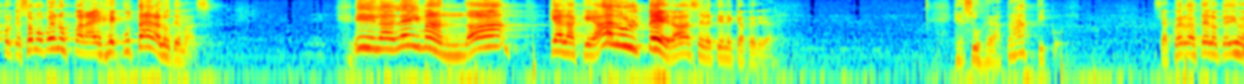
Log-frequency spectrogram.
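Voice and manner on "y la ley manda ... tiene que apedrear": slow, much louder, higher, stretching ley; loud mocking accuser. Shown as a demonstration. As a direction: proclama "la ley manda" despacio y a gritos, como acusador. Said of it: "repeats louder, slower". (acusador burlón que grita "Y la ley manda" lento y fuerte)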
